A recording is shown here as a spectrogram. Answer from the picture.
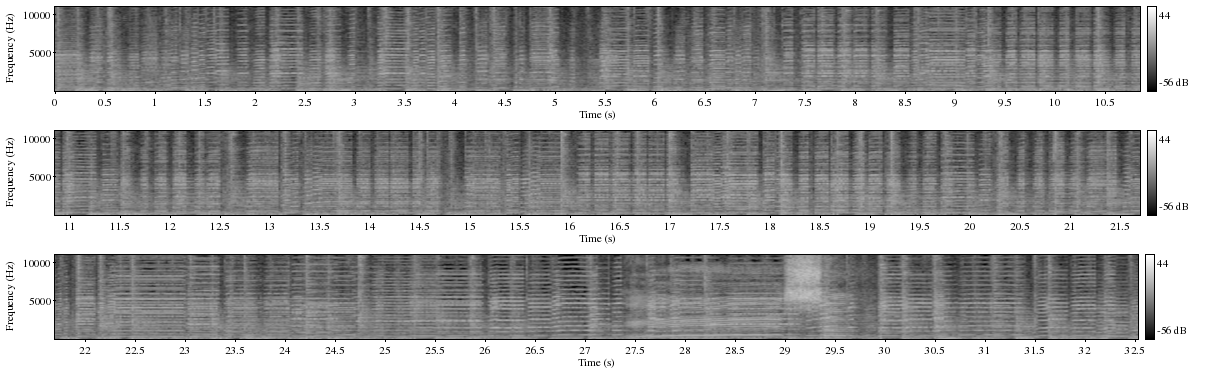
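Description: Chamamé played live by accordion, two acoustic guitars and bass guitar, with the accordion leading an instrumental passage over a steady rhythm. Near the end a long, high shout rises and falls over the music: a sapucai, the traditional chamamé cry.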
